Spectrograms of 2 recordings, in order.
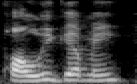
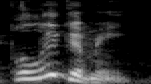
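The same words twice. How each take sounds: First: The word is said with a Haitian accent. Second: The word is said with a standard accent. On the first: "In the Haitian- in the Haitian accent" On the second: "proper in quotation marks"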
